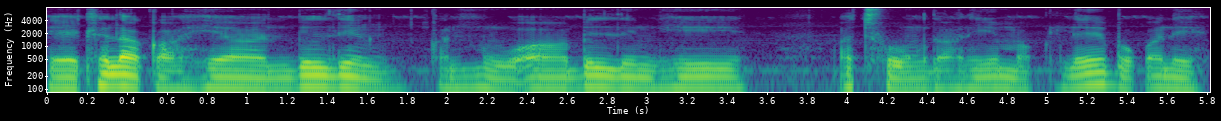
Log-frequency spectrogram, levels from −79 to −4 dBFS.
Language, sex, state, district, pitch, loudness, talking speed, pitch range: Mizo, male, Mizoram, Aizawl, 95 Hz, -20 LUFS, 205 wpm, 90-100 Hz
